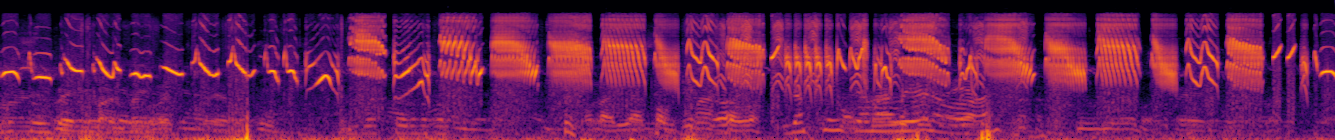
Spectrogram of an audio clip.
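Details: Caged chestnut-bellied seed finches (towa towa) in a singing competition at Guyana National Stadium: rapid whistled slurred notes, then dense buzzy rattling trills repeated in quick bursts, with people talking and low crowd noise behind.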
